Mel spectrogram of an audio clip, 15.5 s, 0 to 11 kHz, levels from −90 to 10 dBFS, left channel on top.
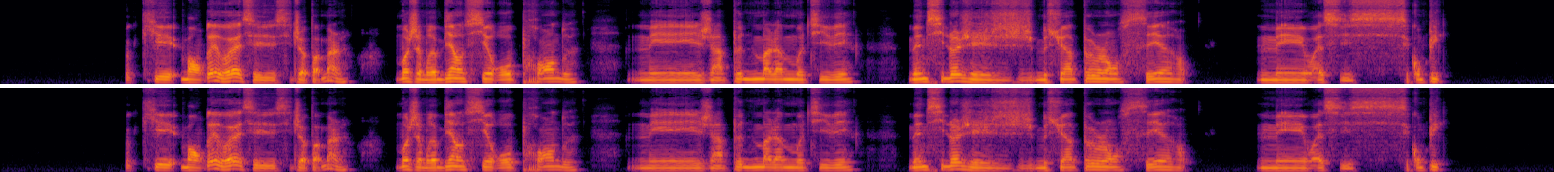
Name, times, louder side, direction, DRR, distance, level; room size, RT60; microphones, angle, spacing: voice 1, 1.4-3.5 4.0-8.5 9.1-11.9 12.6-14.4, left 3 dB, 20° left, 0.4 m, -21 dB
2.6 x 2.1 x 3.0 m
head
